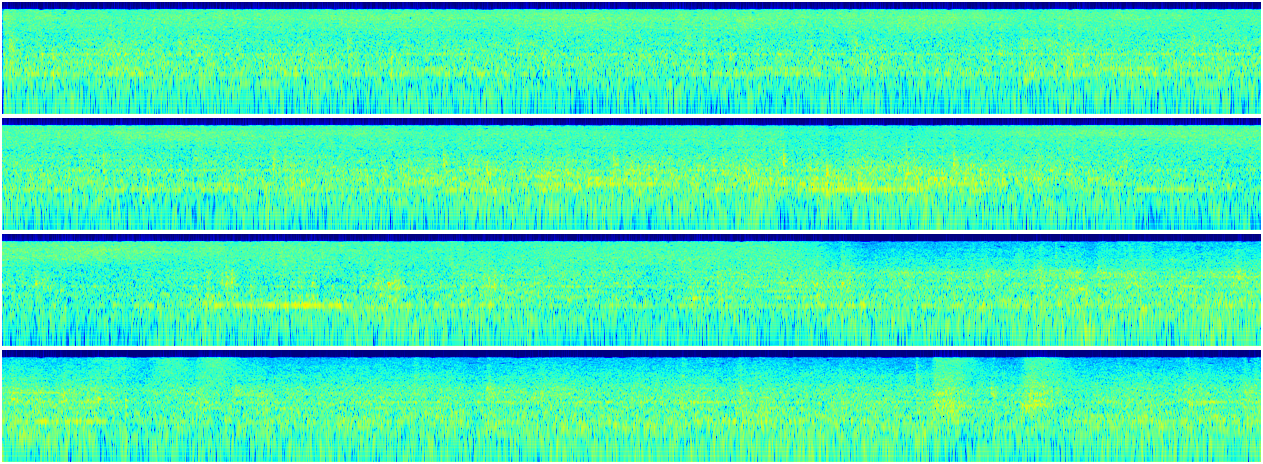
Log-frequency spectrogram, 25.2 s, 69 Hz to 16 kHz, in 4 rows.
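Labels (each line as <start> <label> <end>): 0.0 A steady, rhythmic hum of industrial sewing machines fills the space. 25.2
10.4 Sewing accompanied by a tika tik sound. 16.9
23.3 Sewing sounds from a metallic machine with a finishing structure. 25.2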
